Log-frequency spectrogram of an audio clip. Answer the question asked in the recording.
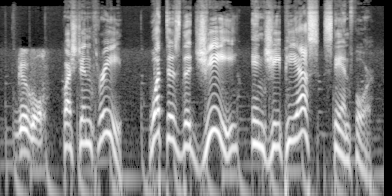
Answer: Global.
